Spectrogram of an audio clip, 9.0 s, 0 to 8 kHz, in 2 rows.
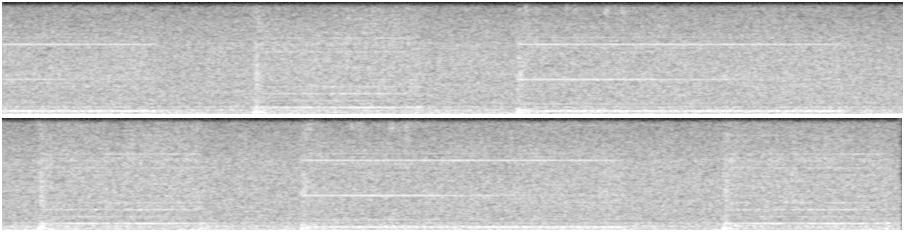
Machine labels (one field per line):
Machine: slide rail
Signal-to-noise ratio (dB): 6 dB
